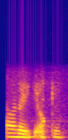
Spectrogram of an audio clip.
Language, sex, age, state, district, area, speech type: Malayalam, female, 18-30, Kerala, Wayanad, rural, conversation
